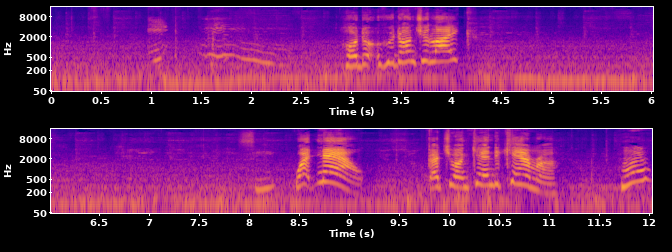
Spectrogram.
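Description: A young boy speaks up close in short, lively bursts.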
